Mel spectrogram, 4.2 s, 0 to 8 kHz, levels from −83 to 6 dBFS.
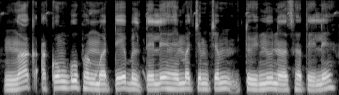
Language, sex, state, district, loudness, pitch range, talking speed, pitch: Wancho, male, Arunachal Pradesh, Longding, -13 LUFS, 125-140 Hz, 155 wpm, 130 Hz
